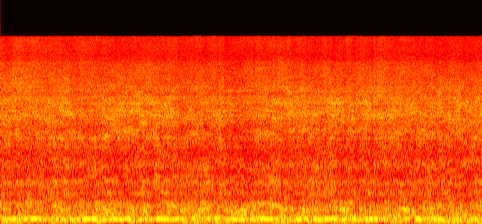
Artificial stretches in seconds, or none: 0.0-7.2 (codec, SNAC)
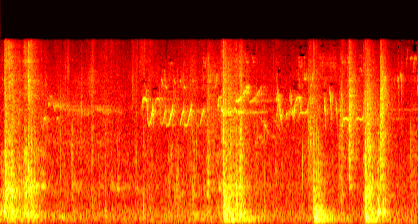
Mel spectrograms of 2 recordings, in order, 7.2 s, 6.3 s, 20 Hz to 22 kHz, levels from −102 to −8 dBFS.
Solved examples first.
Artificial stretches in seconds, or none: 0.0-3.7 (vocoder, BigVGAN v2); 5.0-6.3

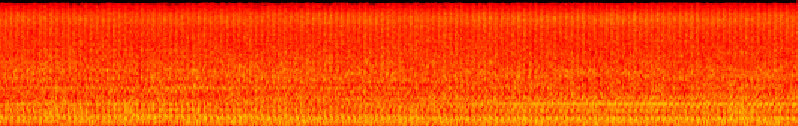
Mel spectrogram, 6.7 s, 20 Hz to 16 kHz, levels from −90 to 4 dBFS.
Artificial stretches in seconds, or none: 0.0-6.7 (vocoder, BigVGAN v2)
